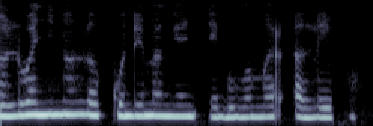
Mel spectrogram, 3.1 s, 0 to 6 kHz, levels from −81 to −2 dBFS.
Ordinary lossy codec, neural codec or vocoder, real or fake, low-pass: none; autoencoder, 48 kHz, 32 numbers a frame, DAC-VAE, trained on Japanese speech; fake; 5.4 kHz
